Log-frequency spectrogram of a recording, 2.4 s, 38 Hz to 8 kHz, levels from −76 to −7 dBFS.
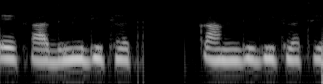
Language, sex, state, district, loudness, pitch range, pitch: Chhattisgarhi, male, Chhattisgarh, Bilaspur, -33 LUFS, 175-190 Hz, 185 Hz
